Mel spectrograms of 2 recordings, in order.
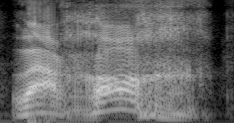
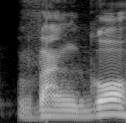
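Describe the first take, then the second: First: It is said with a throaty Dutch pronunciation. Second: It is said with an English pronunciation. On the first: "Su nombre en holandés se pronuncia Van Gogh. Es de aquí abajo" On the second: "En los ingleses le dicen Van Gogh"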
